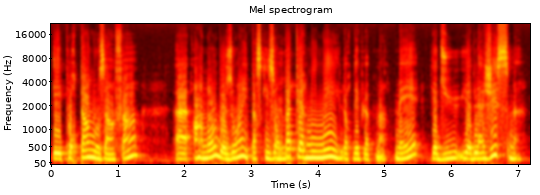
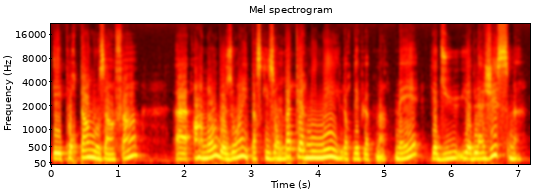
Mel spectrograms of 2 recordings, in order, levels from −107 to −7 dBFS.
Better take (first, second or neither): neither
